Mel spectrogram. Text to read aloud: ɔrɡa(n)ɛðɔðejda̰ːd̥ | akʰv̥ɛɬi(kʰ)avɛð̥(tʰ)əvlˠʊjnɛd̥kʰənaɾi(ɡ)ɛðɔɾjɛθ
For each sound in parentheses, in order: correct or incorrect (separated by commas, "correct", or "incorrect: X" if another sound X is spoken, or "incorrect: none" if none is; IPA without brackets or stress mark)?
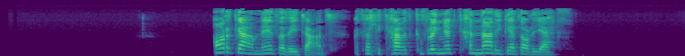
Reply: correct, correct, incorrect: kʰ, correct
